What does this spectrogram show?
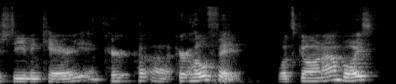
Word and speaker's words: Hoefig: coming on for friday i said co-fig not hoefig for your last name well that's what it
